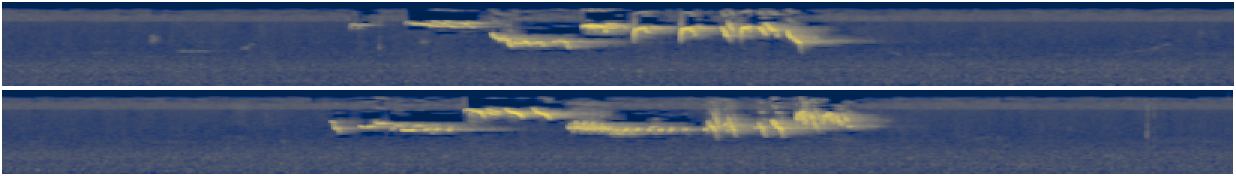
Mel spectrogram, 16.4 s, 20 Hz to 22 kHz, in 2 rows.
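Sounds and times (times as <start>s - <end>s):
European robin Erithacus rubecula singing high scratchy warbled phrases: 2.4s - 5.9s, 10.4s - 14.2s.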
